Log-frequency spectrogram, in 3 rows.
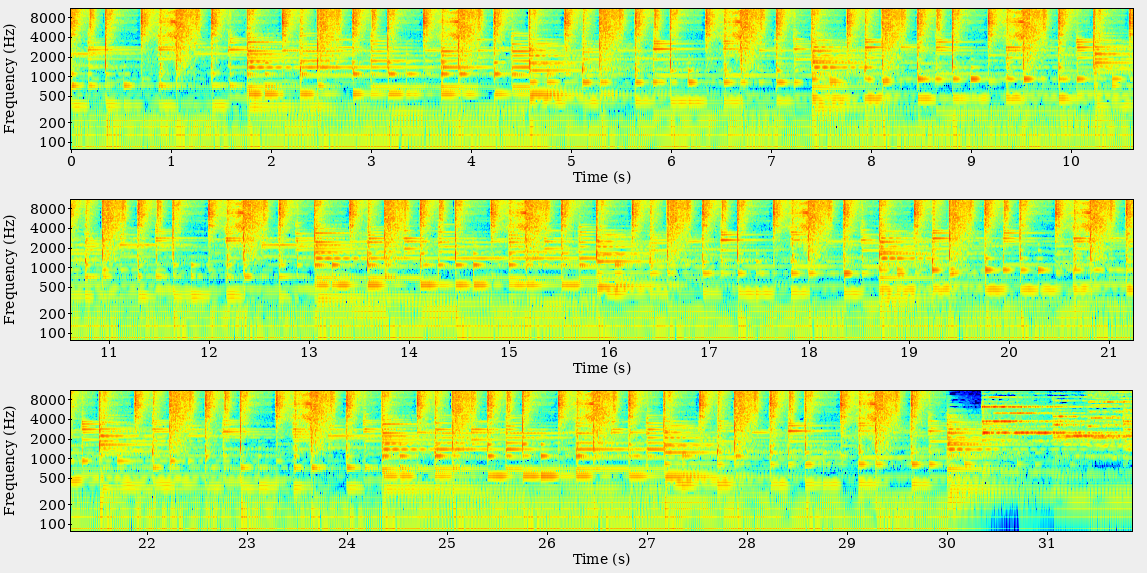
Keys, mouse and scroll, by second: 0.1 2, 0.3 click, 1.1 shift+click, 1.5 x, 3.3 middle click, 4.0 Tab, 5.5-6.9 right drag, 8.4 click, 9.7-12.4 shift+drag, 13.3 ctrl+z, 14.2 Tab, 14.5 Tab, 14.8 Tab, 15.8-16.8 shift+drag, 16.9 shift+click, 17.4 v, 17.8 right click, 18.3 Tab, 19.3-20.0 right drag, 21.9-24.3 shift+drag, 24.7 alt+middle click, 28.3-28.9 middle drag, 29.1 Tab, 29.7 Tab, 30.1-31.2 middle drag.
